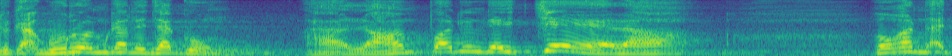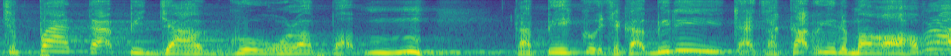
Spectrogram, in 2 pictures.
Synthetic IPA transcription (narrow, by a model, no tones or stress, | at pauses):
dəkaʔɡuɾʊnməkadad͡ʒaɡʊŋa̰laɦampadalait͡ʃɛla | oɣaŋnaʔt͡ʃəpat̪̚ːaʔpid͡ʒaɡʊŋlapaʔ̩ | t̪apiːkʊt̪̚t͡ʃakap̚binit̪aʔt͡ʃakap̚ɡidamaŋaɦpla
